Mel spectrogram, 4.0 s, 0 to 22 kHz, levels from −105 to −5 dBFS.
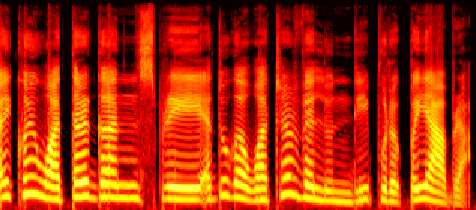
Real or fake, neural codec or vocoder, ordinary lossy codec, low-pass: fake; vocoder, 44.1 kHz, 128 mel bands every 256 samples, BigVGAN v2; none; 19.8 kHz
